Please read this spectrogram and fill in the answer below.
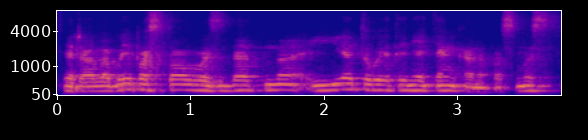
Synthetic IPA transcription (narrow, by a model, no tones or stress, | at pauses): iːɾɐlˠɐbɐɪpɐst̪oːɡˠʊsbʲɛt̪nɐlʲiɛt̪ʊʋɐɪt̪ɐɪnʲɛt̪ʲɛŋkɐnɐpɐsmʊs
